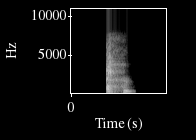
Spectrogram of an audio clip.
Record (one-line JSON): {"cough_length": "1.2 s", "cough_amplitude": 30650, "cough_signal_mean_std_ratio": 0.31, "survey_phase": "beta (2021-08-13 to 2022-03-07)", "age": "45-64", "gender": "Female", "wearing_mask": "No", "symptom_cough_any": true, "symptom_sore_throat": true, "symptom_onset": "12 days", "smoker_status": "Never smoked", "respiratory_condition_asthma": false, "respiratory_condition_other": false, "recruitment_source": "REACT", "submission_delay": "3 days", "covid_test_result": "Negative", "covid_test_method": "RT-qPCR", "covid_ct_value": 38.0, "covid_ct_gene": "N gene", "influenza_a_test_result": "Negative", "influenza_b_test_result": "Negative"}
